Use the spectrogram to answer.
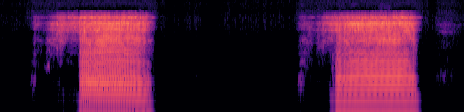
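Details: Snoring recording of a sleeping woman: two clear, buzzing snores on breaths in, separated by quiet pauses; ordinary snoring.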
